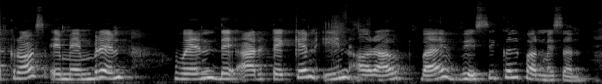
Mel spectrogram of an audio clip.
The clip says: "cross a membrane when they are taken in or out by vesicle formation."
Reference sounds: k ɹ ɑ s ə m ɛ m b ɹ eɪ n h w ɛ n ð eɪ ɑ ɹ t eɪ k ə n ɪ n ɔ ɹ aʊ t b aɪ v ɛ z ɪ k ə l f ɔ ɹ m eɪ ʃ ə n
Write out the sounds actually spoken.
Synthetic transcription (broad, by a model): k ɹ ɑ s ə m ɛ m b ɹ eɪ n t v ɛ n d eɪ ɑ ɹ t eɪ k ə n ɪ n ɔ ɹ aʊ t b aɪ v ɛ s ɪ k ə l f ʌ ɹ m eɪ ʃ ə n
